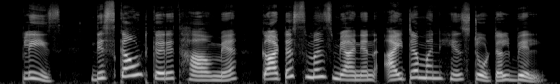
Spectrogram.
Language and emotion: Kashmiri, neutral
